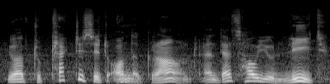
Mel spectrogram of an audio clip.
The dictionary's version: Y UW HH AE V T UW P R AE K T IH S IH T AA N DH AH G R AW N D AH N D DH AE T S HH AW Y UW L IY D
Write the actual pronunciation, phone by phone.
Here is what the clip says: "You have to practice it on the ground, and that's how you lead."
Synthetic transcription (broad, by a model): Y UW HH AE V T UW P R AE K T IH S IH T AA N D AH G R AW N D AH N D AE T S HH AW Y UW L IY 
